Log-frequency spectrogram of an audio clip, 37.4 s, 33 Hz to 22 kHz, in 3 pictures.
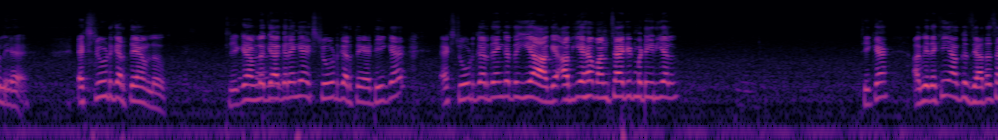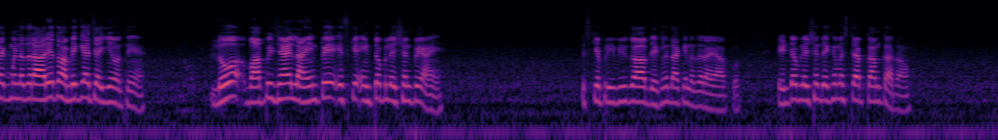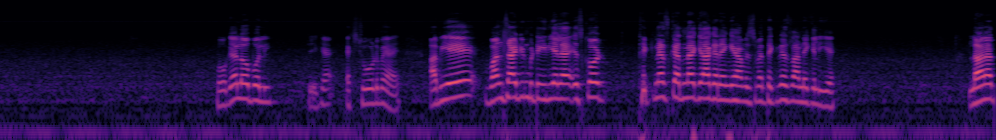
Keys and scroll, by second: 3.1 e, 3.3 x.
